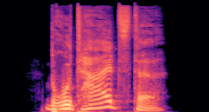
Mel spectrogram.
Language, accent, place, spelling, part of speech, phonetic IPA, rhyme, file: German, Germany, Berlin, brutalste, adjective, [bʁuˈtaːlstə], -aːlstə, De-brutalste.ogg
- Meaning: inflection of brutal: 1. strong/mixed nominative/accusative feminine singular superlative degree 2. strong nominative/accusative plural superlative degree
